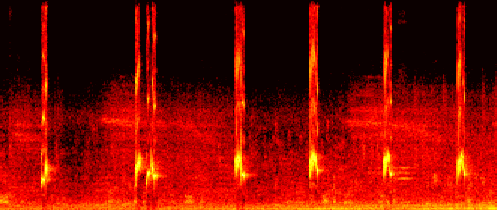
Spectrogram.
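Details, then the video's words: Short, piercing whistled notes from a red-whiskered bulbul in the morning, repeated roughly once a second, some doubled, over a rising low background rumble. "luyện giọng chào mào hót sáng"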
